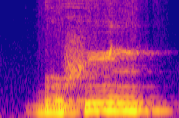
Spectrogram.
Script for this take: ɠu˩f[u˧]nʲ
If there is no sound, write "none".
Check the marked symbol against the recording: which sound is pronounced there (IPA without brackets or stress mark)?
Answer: y˧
